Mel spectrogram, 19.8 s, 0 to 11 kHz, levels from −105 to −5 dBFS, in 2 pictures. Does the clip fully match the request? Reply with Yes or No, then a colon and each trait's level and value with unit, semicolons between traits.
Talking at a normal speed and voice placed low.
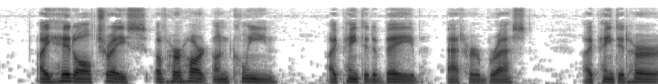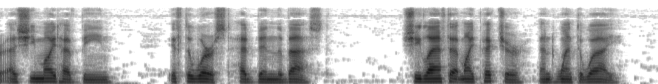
No: slow, 115 wpm; low, 100 Hz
